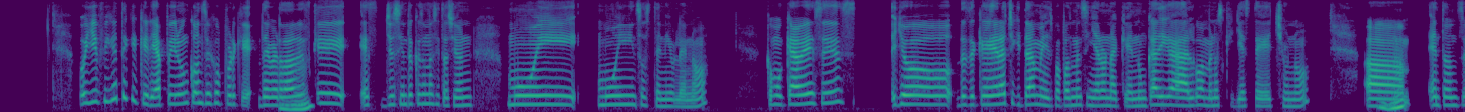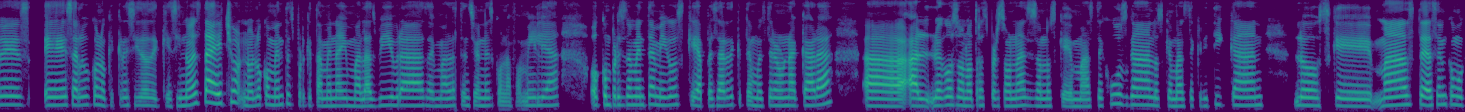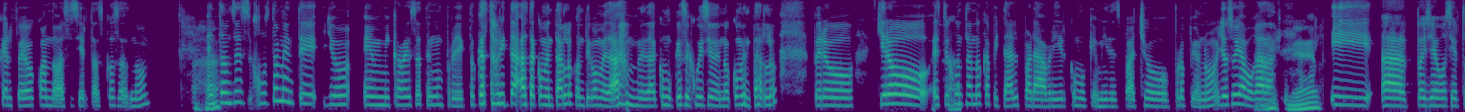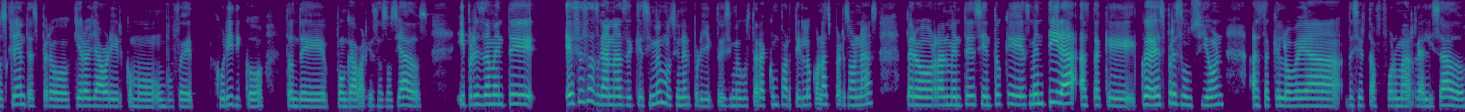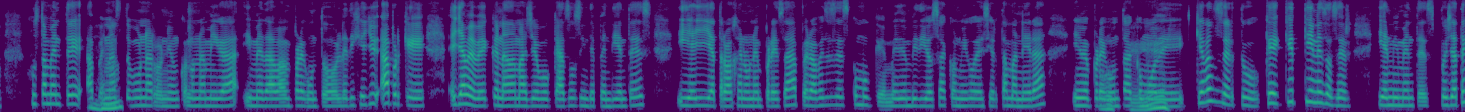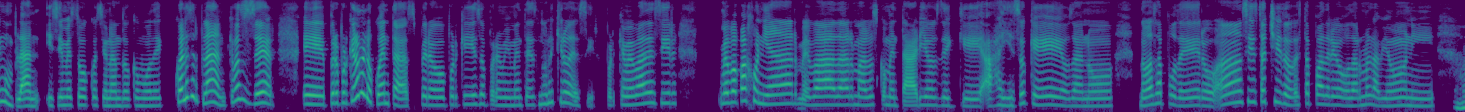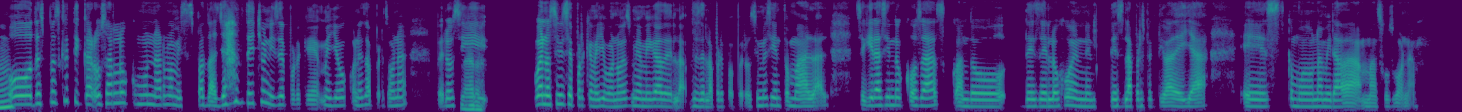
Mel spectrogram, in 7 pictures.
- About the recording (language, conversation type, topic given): Spanish, advice, ¿De qué manera el miedo a que te juzguen te impide compartir tu trabajo y seguir creando?
- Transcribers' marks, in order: laughing while speaking: "hasta ahorita"; laughing while speaking: "da"; laughing while speaking: "no comentarlo"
